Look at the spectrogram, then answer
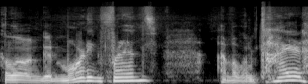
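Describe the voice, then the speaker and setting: Soft-spoken, a man lets his pitch swing very widely. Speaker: comic book YouTuber. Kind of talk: casual livestream chat. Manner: soft-spoken, keeping voice down.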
